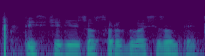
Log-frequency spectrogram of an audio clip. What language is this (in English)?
Russian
